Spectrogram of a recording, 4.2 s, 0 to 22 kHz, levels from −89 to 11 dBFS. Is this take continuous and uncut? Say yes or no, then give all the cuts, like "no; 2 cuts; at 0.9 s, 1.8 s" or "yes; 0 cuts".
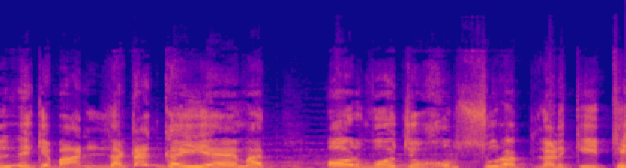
yes; 0 cuts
